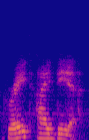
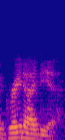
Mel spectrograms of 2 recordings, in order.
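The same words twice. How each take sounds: First: The T in 'great' is a clear T. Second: The T in 'great' sounds like a D.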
